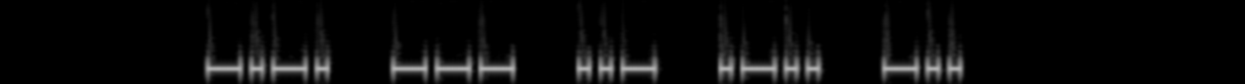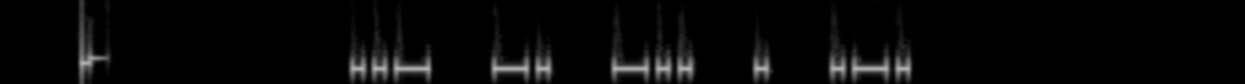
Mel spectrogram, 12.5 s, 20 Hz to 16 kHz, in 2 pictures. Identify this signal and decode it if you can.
Morse code, heard as a keyed tone, about 22 wpm, spaced as for 16 wpm, 700 Hz. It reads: COULD UNDER
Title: 2x Character Spacing - Top 500 Words - 22wpm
